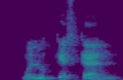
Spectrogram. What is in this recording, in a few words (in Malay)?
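"melukiskan", Malay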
